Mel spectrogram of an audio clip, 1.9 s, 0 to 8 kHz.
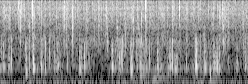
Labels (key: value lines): label: biophony, sea urchins (Echinidae)
recorder: SoundTrap 600 or HydroMoth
